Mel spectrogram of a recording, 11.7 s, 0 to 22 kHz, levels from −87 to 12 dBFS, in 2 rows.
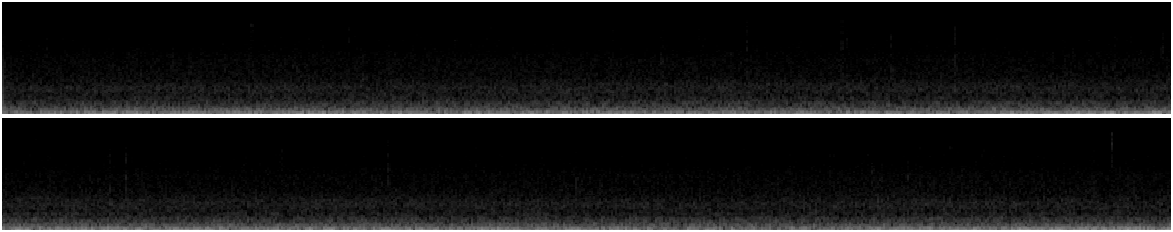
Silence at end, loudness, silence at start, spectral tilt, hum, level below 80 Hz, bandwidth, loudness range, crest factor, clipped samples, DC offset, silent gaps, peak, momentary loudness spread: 0 s; -56 LUFS; 0 s; -6 dB/octave; none; -50 dBFS; 11.5 kHz; 1 LU; 14 dB; under 0.1%; under 0.1%; none; -30 dBFS; 3 LU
